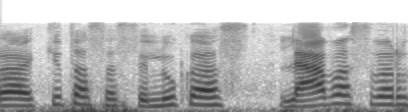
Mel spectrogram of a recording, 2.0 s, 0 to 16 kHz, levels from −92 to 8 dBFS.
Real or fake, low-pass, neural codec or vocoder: real; 7.2 kHz; none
